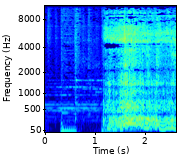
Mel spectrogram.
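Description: A person snoring loudly: a brief low snort, a short pause, then a long, harsh, rattling snore that carries on steadily to the end, with no talking.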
